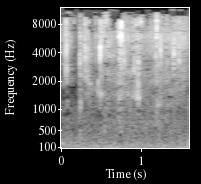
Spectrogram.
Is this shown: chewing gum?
yes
